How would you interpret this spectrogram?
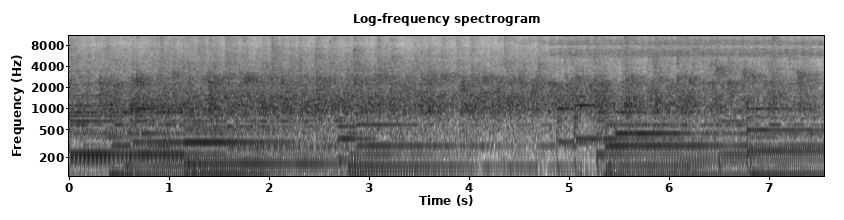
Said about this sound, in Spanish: Vamos a dar un aplauso grande al nombre del Señor.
